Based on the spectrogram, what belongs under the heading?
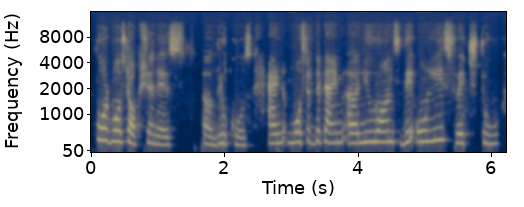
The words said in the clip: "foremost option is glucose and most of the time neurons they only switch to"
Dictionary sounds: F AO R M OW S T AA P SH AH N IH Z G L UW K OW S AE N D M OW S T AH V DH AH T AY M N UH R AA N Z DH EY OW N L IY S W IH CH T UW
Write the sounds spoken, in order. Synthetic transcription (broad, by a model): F AO R M OW S T AA P SH AH N IH Z G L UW K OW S AE N D M OW S T AH V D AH T AY M N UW R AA N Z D EY OW N L IY S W IH CH T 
